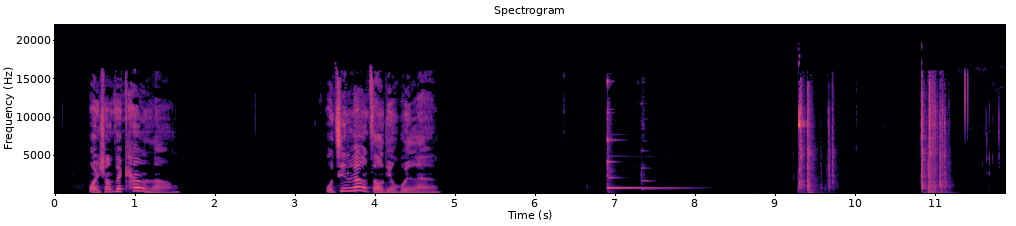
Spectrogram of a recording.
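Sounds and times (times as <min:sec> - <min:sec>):
speech: 0:00.4 - 0:01.6, 0:03.4 - 0:04.9
doorbell chime: 0:06.9 - 0:08.4
door being unlatched and pulled open: 0:09.2 - 0:10.0, 0:10.8 - 0:11.4.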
